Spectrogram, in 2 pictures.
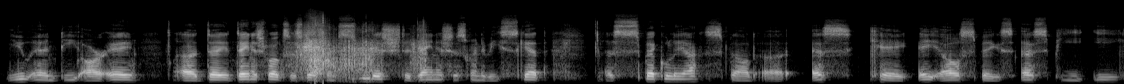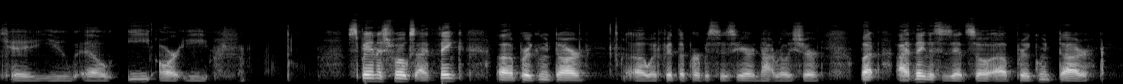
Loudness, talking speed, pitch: -22 LUFS, 120 wpm, 390 Hz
